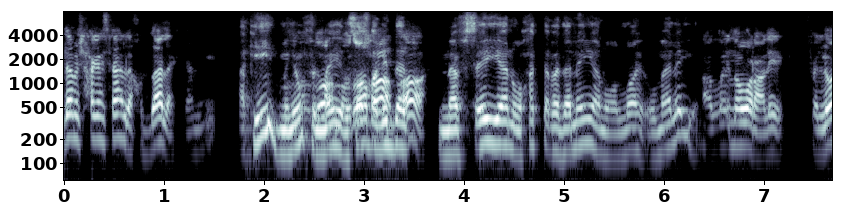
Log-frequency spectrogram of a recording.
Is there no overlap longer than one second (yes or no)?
no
